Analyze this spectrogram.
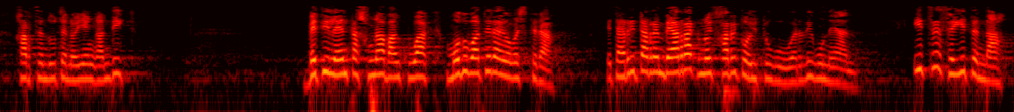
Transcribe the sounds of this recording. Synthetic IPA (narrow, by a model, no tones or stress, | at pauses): ʝaɾt͡se̞nd̪ut̪e̞no̞je̞ŋɡand̪ik | be̞t̪ile̞ːnt̪asunaβaŋkuakmo̞ð̞uβ̞at̪e̞ɾae̞ðo̞β̞e̞st̪e̞ɾa | et̪ae̞rit̪are̞mbe̞arakno̞jsʝariko̞ðit̪uɣ̞ue̞ɾðiɣ̞une̞an | it͡se̞se̞ɣ̞it̪e̞nd̪a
